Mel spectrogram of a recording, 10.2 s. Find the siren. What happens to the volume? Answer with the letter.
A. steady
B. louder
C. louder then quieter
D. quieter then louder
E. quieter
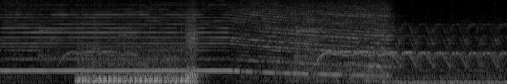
E.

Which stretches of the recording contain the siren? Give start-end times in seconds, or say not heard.
0.0-10.1.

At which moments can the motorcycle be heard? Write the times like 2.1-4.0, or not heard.
1.5-4.0.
